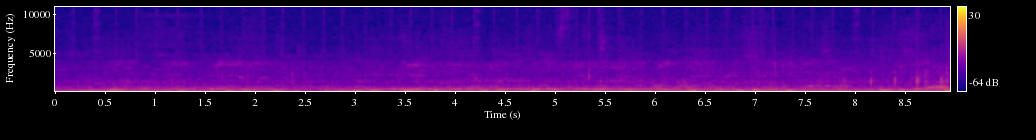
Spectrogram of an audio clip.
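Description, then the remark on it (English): A stadium crowd at a baseball game applauds injured player Fisher as he gets up, in a steady, dense wash of clapping and murmur, with scattered sharper claps rising above a low rumble of voices throughout. “Now Fisher up, crowd giving him a round of applause here.”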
